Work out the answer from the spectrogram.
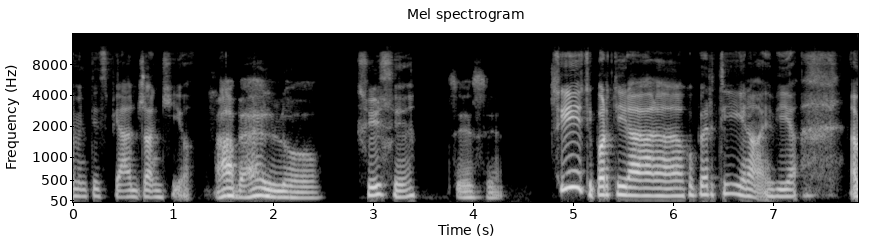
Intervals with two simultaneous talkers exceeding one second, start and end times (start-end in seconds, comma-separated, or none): none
